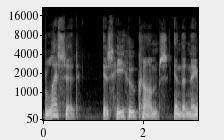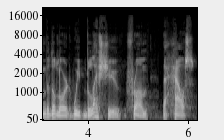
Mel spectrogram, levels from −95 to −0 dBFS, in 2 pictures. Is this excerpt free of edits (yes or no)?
no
